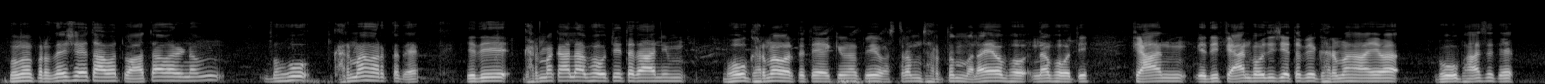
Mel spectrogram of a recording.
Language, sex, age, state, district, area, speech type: Sanskrit, male, 18-30, Karnataka, Vijayapura, rural, spontaneous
